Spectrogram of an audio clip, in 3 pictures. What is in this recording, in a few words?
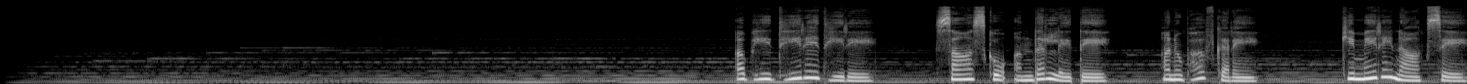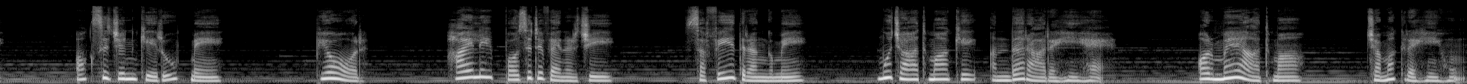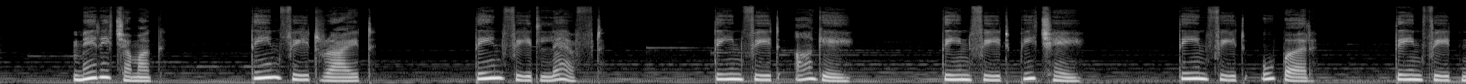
Breathing Practice, Hindi, Meditation; SoulConsciousness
